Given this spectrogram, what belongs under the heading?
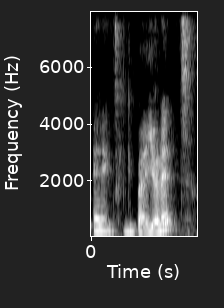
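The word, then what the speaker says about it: Electric Violet: Enfin, écrit comme ça doit être prononcé à l'anglaise, donc plutôt électrique violet.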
